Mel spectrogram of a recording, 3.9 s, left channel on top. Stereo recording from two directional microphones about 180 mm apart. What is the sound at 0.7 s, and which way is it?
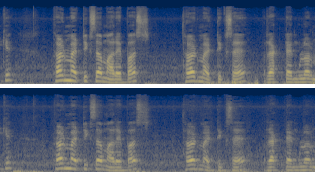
Speech, 45° left (ahead or behind).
